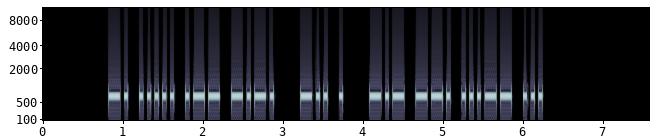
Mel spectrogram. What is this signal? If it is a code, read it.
Morse code, heard as a keyed tone, about 25 wpm, 700 Hz. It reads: N5WC DE KG3S
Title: USA Callsign DE Callsign - 4 Characters - 25wpm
